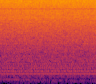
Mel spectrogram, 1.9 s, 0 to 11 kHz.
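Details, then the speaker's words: Pierro Silver 3 Group espresso machine, one steam arm and one group running continuously under heavy load: steady even high hiss, no sputtering, pulsing or loss of strength; gauge unmoved at 0.9 bar, normal. "You can still hear the steam still running, the group still running. The gauge has not moved a millimetre."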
